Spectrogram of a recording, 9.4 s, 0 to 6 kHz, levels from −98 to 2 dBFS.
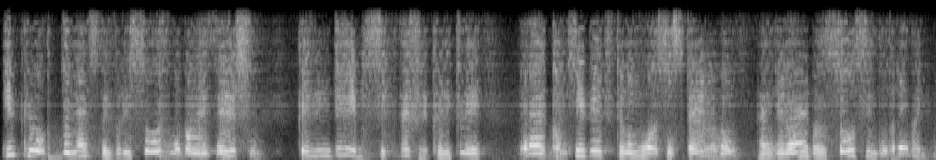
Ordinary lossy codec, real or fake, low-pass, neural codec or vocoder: none; fake; 5.4 kHz; codec, 44.1 kHz, 0.9 kbps, DAC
